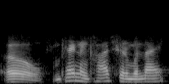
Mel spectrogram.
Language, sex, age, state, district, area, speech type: Bodo, male, 60+, Assam, Chirang, urban, conversation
